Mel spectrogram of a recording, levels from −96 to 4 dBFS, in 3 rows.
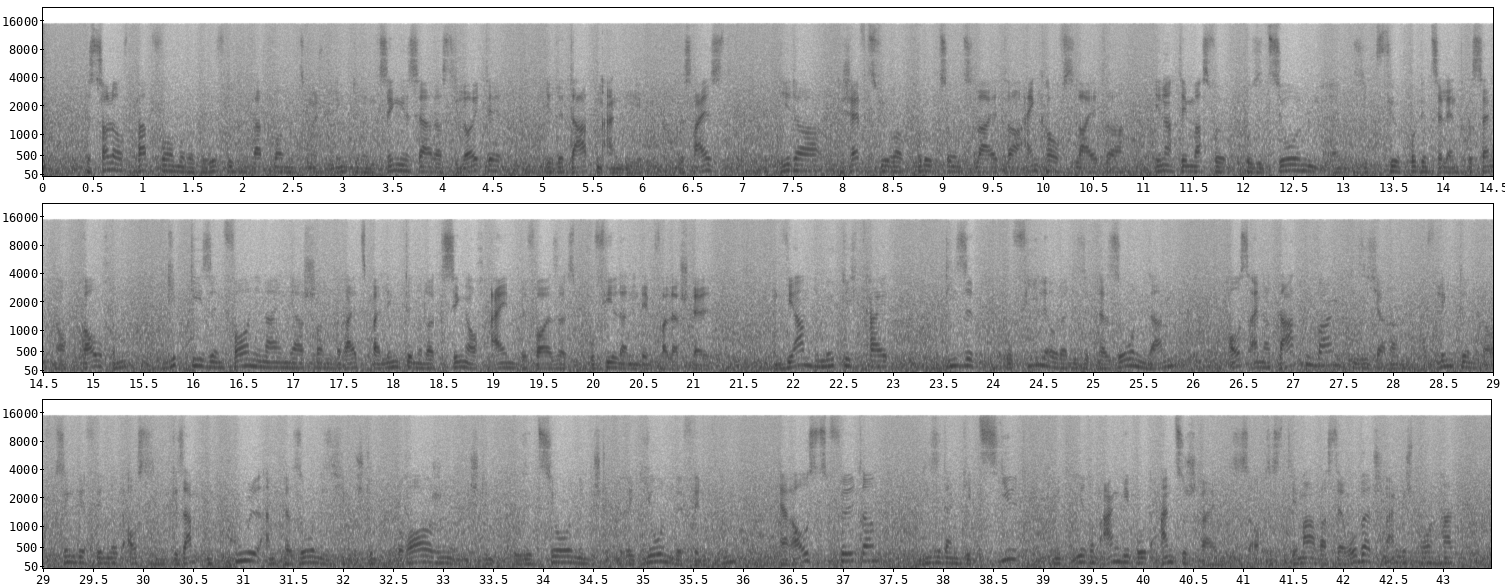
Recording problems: squashed, flat; somewhat
hiss; loud; throughout; 2 dB below the speech

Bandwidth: 14.5 kHz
